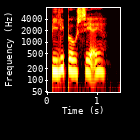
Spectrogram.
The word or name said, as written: billigbogsserie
